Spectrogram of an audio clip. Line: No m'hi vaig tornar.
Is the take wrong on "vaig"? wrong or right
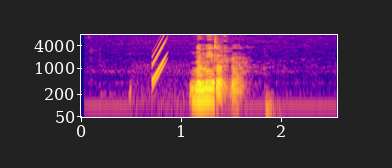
wrong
